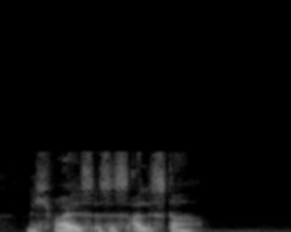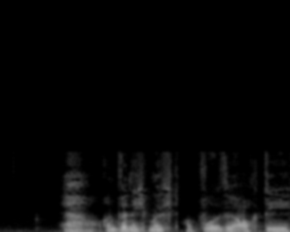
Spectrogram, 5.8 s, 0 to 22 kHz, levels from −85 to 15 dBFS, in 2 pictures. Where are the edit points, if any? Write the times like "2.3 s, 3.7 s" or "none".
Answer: 3.4 s, 4.7 s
